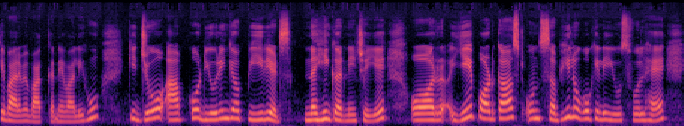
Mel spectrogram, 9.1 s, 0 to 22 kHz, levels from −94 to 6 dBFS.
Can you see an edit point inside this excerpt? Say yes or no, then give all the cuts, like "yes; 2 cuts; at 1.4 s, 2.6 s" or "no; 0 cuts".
no; 0 cuts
